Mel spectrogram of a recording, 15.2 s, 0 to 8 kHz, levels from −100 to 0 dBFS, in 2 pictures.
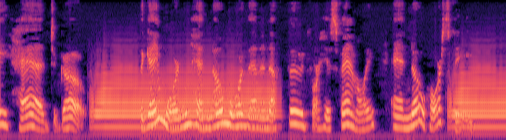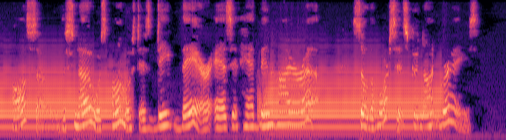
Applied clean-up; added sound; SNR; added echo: none; Brass instrument; 3 dB; none.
